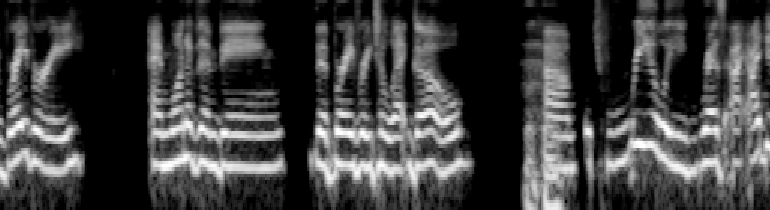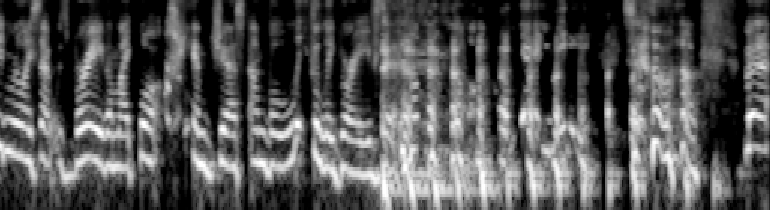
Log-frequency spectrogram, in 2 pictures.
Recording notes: Via a virtual STORY Town Hall.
